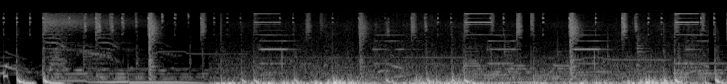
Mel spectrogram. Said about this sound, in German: Wir sind hier gerade am Hamburger Hafen. Wir steigen gerade in die Fähre.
